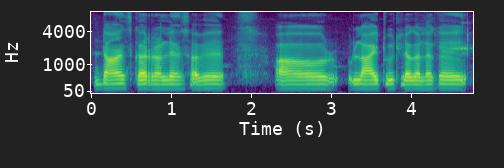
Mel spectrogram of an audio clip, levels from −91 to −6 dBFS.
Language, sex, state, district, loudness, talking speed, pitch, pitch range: Magahi, male, Bihar, Jamui, -20 LUFS, 140 wpm, 120 Hz, 115-120 Hz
